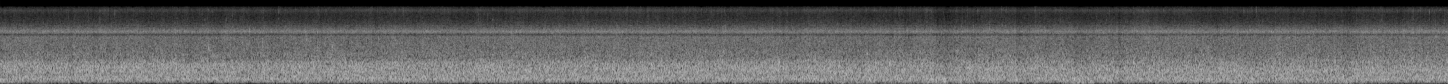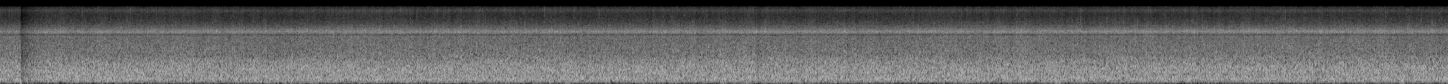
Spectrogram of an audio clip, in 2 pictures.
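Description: River rapids roar and churn close by.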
